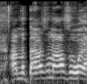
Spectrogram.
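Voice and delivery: usual speaking voice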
